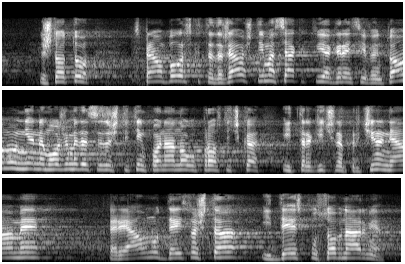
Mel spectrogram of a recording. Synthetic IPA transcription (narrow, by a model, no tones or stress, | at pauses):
zɐʃt̪ɔt̪ospɾʲamobəlˠɡəɾskət̪əd̪ɐɾʒavəʃt̪ɛiməfsʲakəkviɐɡɾɛsiːɛvɛnt̪ualˠnoniɛnɛmɔʒɛmɛd̪ɐsɛzɐʃt̪it̪impoɛd̪nanɔɡʊpɾɔst̪it͡ʃkə | it̪ɾɐɡʲit͡ʃnəpɾit͡ʃinənʲamɐmɛ | ɾɛalˠnod̪ɛjst̪vɐʃt̪əid̪ɛjəsposɔbnəaɾmijə̰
